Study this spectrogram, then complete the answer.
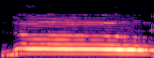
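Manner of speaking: far-off shout; distant shout. Acted. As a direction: call it from a distance. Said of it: "a disembodied voice shouts from the distance".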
